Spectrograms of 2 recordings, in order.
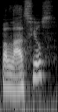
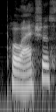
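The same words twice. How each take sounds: First: The name is pronounced the Spanish way. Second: The name is pronounced the English way. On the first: This is the speaker's preferred way. "I prefer to pronounce Spanish names in Spanish" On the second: This is how most people say it. "people pronounce it Palacios"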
